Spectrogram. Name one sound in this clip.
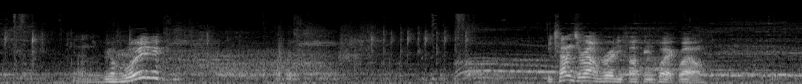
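A monster growls and roars loudly.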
